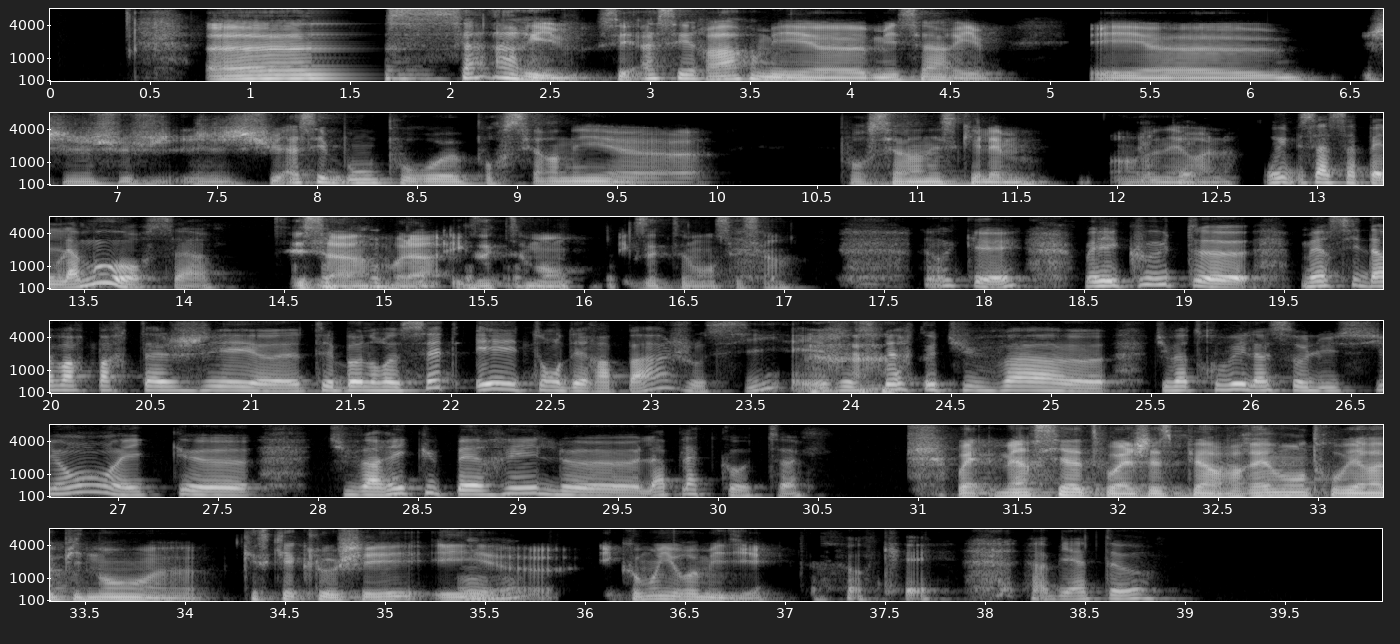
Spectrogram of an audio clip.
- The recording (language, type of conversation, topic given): French, podcast, Comment organisez-vous les repas en semaine à la maison ?
- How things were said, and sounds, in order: distorted speech; static; laugh; other background noise; stressed: "et"; laugh; laughing while speaking: "OK, à bientôt"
